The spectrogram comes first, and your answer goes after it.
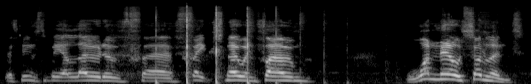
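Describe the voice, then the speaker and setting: Lively man calling football play-by-play. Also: high voice, a little slow, background noise. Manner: animated play-by-play, jokey asides. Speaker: football watchalong co-host. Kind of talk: excited live match commentary.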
